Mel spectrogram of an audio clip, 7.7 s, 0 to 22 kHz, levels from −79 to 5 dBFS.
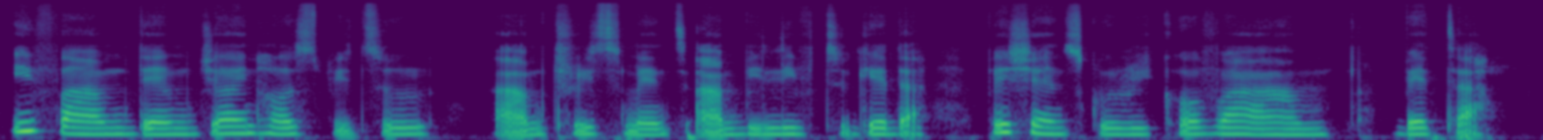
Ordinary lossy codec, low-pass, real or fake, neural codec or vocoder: none; 19.8 kHz; fake; autoencoder, 48 kHz, 128 numbers a frame, DAC-VAE, trained on Japanese speech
